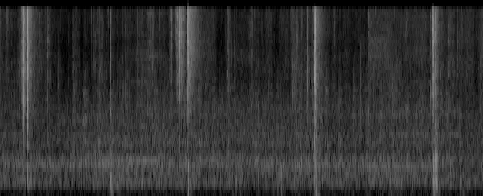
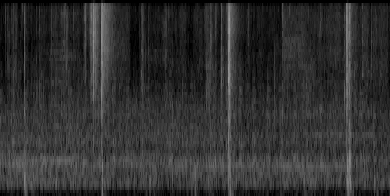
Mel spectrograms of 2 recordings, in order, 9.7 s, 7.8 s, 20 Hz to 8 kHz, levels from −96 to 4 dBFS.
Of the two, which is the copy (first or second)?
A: first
